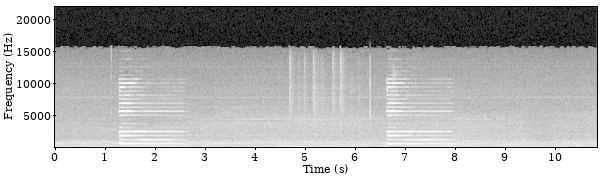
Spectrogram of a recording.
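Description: Schindler 330A hydraulic elevator riding up, with a steady low hum throughout. Its in-car chime sounds twice, about five seconds apart, a single held tone each time lasting just over a second, as the car passes floors.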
